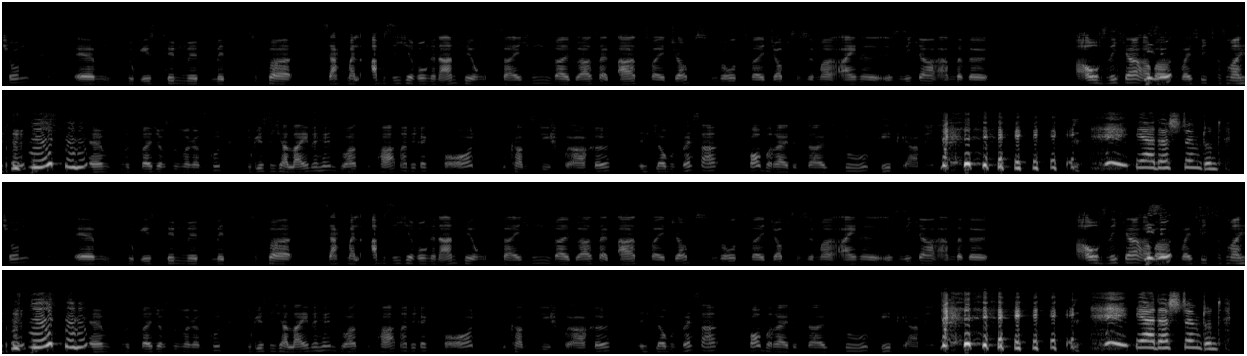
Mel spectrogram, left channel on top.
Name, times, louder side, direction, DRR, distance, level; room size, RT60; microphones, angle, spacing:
voice 1, 0.0-9.9 10.7-11.9 12.2-13.0 13.3-14.6 14.9-17.2 17.5-18.5 18.8-19.6 19.9-21.7, left 1 dB, 15° left, 4.5 m, -48 dB
voice 2, 12.5-13.3 21.8-24.7, right 3 dB, 35° right, 2.1 m, -30 dB
open air
head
